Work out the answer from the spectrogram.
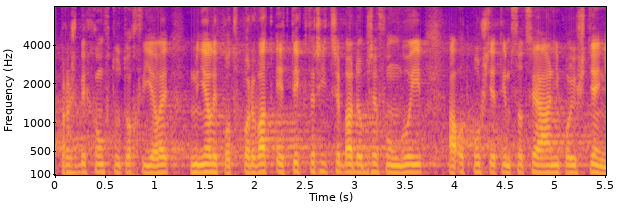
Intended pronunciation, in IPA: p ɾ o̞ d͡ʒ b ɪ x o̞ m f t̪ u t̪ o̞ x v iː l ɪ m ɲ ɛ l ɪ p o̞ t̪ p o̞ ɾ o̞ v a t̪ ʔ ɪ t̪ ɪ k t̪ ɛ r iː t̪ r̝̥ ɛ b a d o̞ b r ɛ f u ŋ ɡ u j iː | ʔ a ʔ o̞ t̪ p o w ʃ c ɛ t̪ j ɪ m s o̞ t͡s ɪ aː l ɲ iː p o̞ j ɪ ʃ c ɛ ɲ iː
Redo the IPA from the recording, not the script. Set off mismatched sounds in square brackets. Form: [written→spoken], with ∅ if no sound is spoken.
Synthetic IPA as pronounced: p ɾ o̞ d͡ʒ b ɪ x o̞ m f t̪ u t̪ o̞ x v iː l ɪ m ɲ ɛ l ɪ p o̞ t̪ p o̞ ɾ o̞ v a t̪ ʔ ɪ t̪ ɪ k t̪ ɛ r iː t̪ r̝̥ ɛ b a d o̞ b r ɛ f u ŋ ɡ u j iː | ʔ a ʔ o̞ t̪ p o w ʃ c ɛ t̪ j ɪ m s o̞ t͡s ɪ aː l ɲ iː p o̞ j ɪ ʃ c ɛ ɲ iː

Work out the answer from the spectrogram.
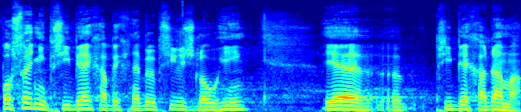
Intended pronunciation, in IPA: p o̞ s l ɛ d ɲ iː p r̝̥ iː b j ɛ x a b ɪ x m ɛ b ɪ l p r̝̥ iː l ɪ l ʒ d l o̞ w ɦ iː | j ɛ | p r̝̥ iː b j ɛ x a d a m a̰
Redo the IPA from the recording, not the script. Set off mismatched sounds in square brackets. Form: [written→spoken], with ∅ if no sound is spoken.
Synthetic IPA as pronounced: p o̞ s l ɛ d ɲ iː p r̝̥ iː b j ɛ x a b ɪ x [m→n] ɛ b ɪ l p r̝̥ iː l ɪ [l→∅] ʒ d l o̞ w ɦ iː | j ɛ | p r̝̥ iː b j ɛ x a d a m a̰

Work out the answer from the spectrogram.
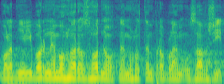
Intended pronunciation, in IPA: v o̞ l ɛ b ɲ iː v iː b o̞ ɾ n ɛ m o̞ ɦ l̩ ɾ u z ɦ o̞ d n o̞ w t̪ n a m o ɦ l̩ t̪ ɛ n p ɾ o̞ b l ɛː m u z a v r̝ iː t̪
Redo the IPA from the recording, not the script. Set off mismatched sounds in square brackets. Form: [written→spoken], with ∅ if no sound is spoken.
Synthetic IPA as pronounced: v o̞ l ɛ b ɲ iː v iː b o̞ ɾ n ɛ m o̞ ɦ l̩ ɾ [u→o] z ɦ o̞ d n o̞ w t̪ n [a→ɛ] m o ɦ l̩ t̪ ɛ n p ɾ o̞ b l ɛː m u z a v r̝ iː t̪

